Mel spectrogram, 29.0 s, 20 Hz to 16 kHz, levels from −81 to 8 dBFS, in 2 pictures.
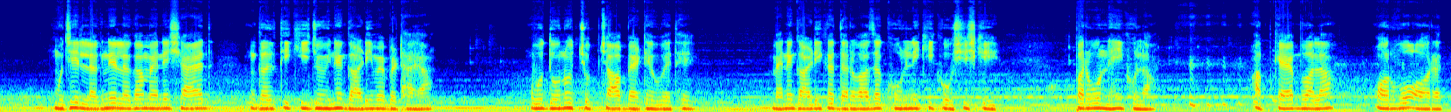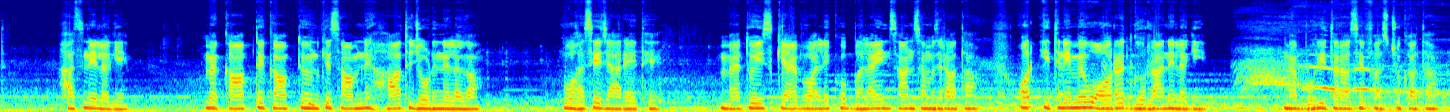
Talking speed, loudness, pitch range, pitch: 155 wpm, -14 LUFS, 135-155 Hz, 145 Hz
